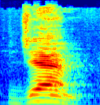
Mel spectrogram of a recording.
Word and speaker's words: jaw: JAW ஏற்கனவே தெரிஞ்சாலும் ஜான்னு நம்ம உச்சரிப்போம் தெரியாமல். தாடை. ஜோ எப்படி உச்சரிங்க? ஜோ ஜோ. அப்போ நம்ம ஜானே படிச்சிருக்கோம். அது ஜோ. JAW ஜோ.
